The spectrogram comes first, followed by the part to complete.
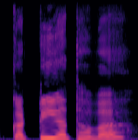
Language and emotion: Sindhi, neutral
